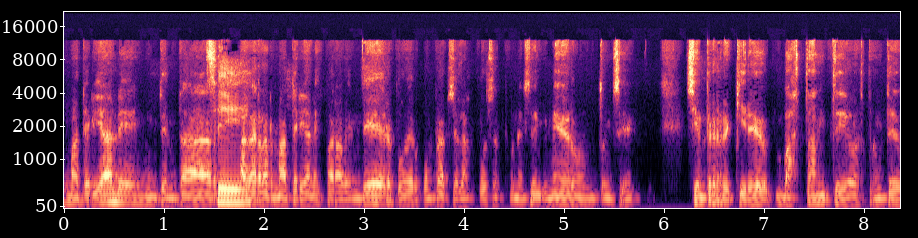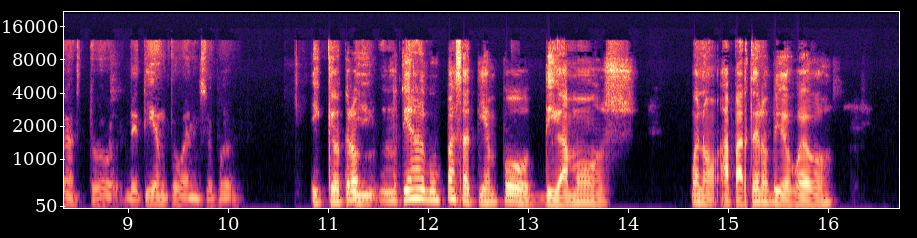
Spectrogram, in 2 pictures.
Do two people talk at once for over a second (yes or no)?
no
